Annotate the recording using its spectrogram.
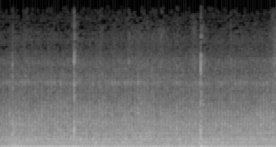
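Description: A van door latch clicks.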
